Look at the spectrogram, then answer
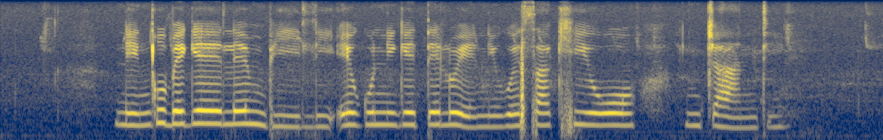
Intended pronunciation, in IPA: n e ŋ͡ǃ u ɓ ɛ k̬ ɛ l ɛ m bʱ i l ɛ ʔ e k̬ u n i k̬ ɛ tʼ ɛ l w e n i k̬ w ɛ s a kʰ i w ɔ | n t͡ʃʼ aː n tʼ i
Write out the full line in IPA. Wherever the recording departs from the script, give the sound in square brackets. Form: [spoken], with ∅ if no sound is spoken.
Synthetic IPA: n e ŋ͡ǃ u ɓ ɛ k̬ ɛ l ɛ m bʱ i l [i] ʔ e k̬ u n i k̬ ɛ tʼ ɛ l w e n i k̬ w ɛ s a kʰ i w ɔ | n t͡ʃʼ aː n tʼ i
